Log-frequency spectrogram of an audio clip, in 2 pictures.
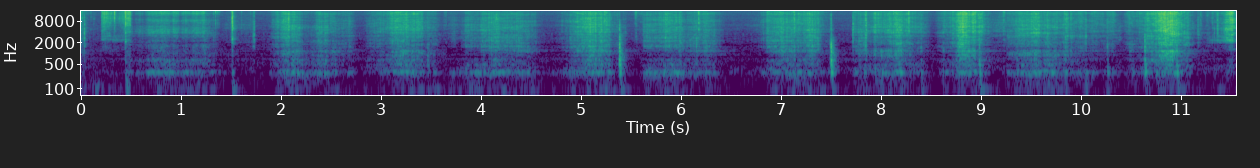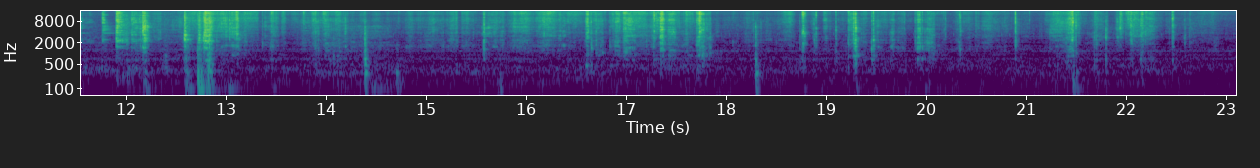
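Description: Card stock being cut with a snap-off craft knife and handled on a cutting mat. There are repeated scraping strokes about once a second for the first half and a knock past the middle, then softer rustling and rubbing as the card is folded.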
